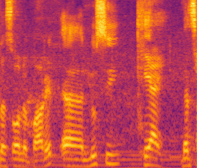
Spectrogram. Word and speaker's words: Lucy Kiah: here to tell us all about it uh Lucy K that's how I oh thank God I pronounce it the correct way Lucy K she's the head of credit at Essa Safar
